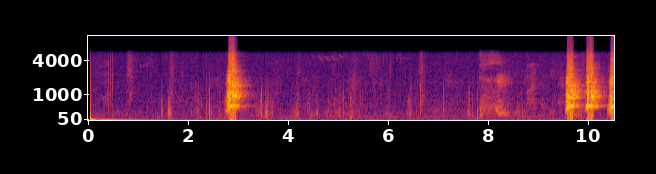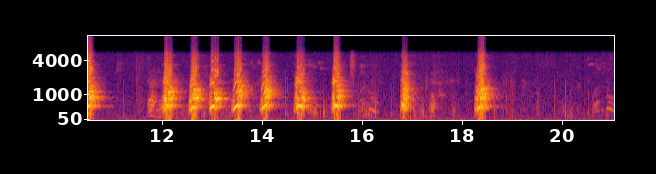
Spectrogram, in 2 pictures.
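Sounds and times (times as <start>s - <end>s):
dog barking: 2.8s - 3.3s, 9.5s - 11.0s, 11.7s - 15.9s, 16.8s - 17.6s, 18.2s - 18.8s.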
